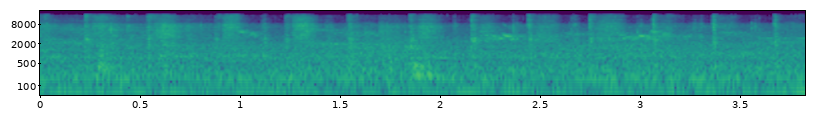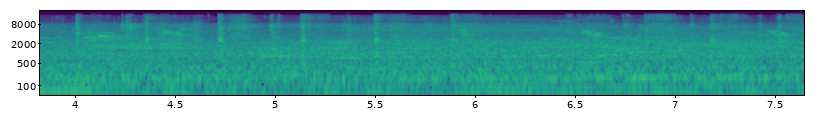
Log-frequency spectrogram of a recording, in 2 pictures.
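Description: Trigger spray bottle spritzing a liquid mixture onto a plant's leaves: a run of short squirts, thickest in the first couple of seconds and sparser after.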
